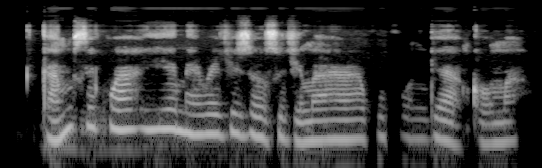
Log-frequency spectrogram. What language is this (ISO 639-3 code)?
ibo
